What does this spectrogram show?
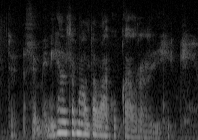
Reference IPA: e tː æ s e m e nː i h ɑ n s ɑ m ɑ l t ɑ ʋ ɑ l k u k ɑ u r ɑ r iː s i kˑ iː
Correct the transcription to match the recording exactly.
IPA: e tː æ s e m e n i h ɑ n s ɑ m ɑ l t ɑ ʋ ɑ l k u k ɑ u r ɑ r iː h i kˑ iː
